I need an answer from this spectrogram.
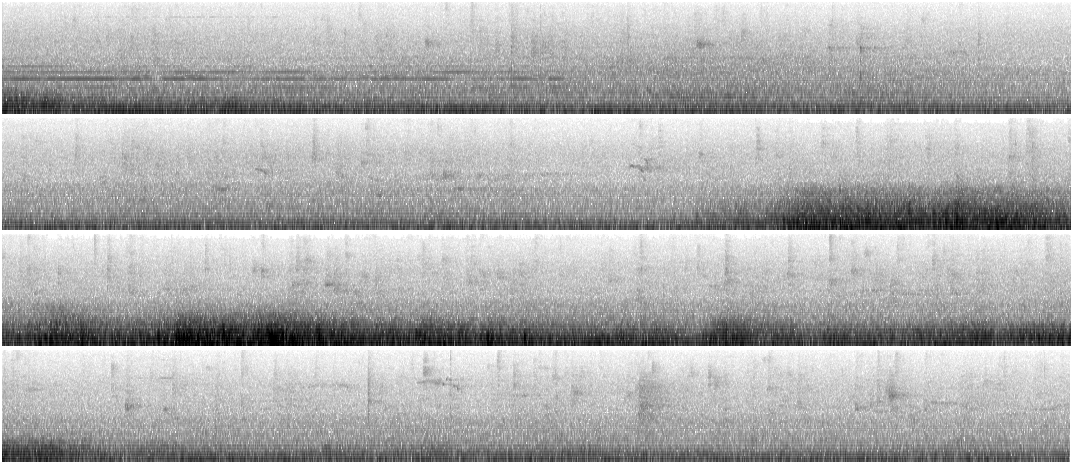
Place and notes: Via Lanzone, Milano MI, Italy - Rain in a milanese garden
Recorded with omni pair of mics from a balcony overlooking a city centre hidden garden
